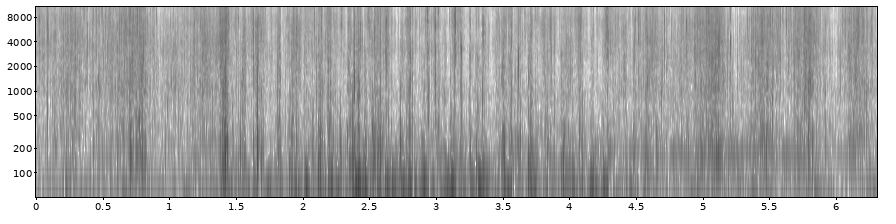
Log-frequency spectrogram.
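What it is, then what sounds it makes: Plastic-film food package. Fingertips crinkle and rub a small, shiny plastic-film food package held in both hands close to the microphone. The result is continuous bright crackling and crunching with many short, sharp snaps that die away almost instantly, over a faint steady low hum.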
